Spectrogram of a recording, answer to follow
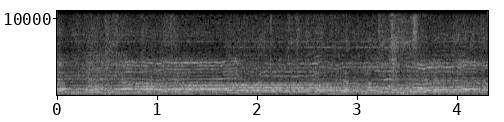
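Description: A church choir singing a communion hymn, many voices together, at a steady loud level.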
